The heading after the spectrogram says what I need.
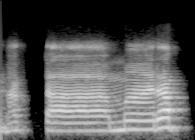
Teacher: इस पा को रा के साथ मिलाना है, भक्तामरप, रप बोलना है।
